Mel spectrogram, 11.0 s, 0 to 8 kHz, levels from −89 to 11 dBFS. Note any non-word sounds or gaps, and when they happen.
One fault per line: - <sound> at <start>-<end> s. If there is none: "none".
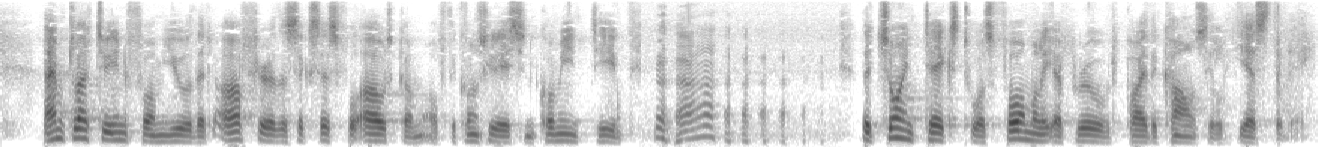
- laugh at 5.4-6.9 s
